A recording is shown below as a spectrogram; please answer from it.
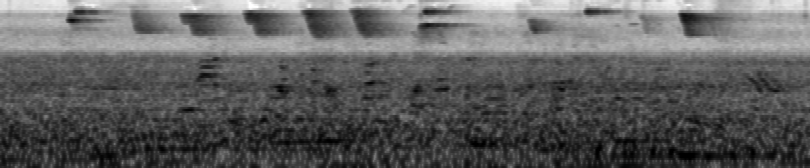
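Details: Newly hatched saffron finch chicks in the nest: thin, very high descending peeps repeated roughly twice a second over a steady broad hiss.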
